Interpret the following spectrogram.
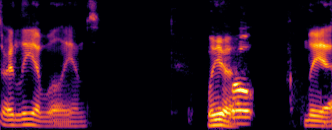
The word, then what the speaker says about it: Leah: Writer is Leah Williams. Artist is Carlos Gomez. Is it Lee Williams or Leah Williams? Leah. Well, Leah.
